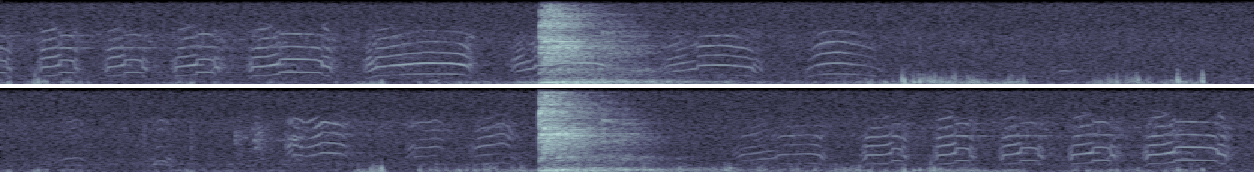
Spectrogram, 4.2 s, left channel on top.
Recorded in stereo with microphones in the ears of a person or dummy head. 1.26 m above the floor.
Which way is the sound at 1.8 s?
30° right (ahead or behind).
